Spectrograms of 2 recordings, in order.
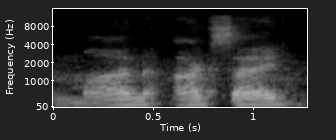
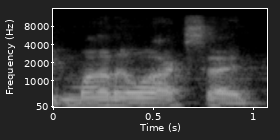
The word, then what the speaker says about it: monoxide: and you'll notice that here we just put mon oxide not mono oxide sometimes when it's pronounced you'll hear someone say mono oxide but generally carbon monoxide is what you hear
